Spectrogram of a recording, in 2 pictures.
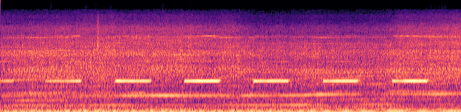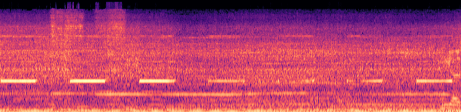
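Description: A delivery truck carrying sheetrock backs in, its reversing alarm beeping in a steady, evenly spaced rhythm over a loud, continuous engine rumble close by.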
